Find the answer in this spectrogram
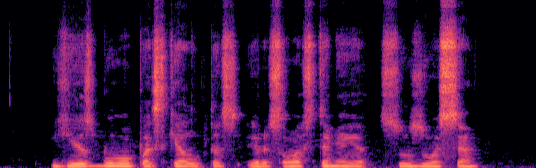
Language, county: Lithuanian, Vilnius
